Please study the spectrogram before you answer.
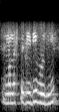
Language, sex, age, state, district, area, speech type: Hindi, female, 45-60, Madhya Pradesh, Balaghat, rural, conversation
